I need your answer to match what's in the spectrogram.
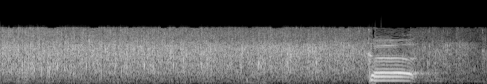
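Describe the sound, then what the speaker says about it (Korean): Audience applause welcoming a guest in a lecture hall, a soft, steady patter of clapping from the crowd that continues evenly, then a brief spoken syllable near the end as the applause fades. "박수를 좀 환영해 주십시오"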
